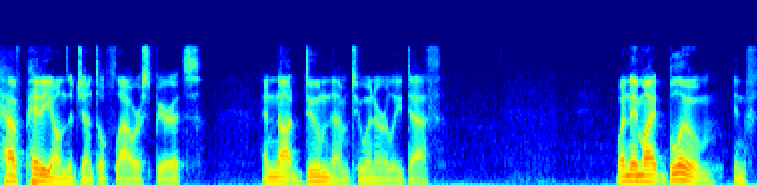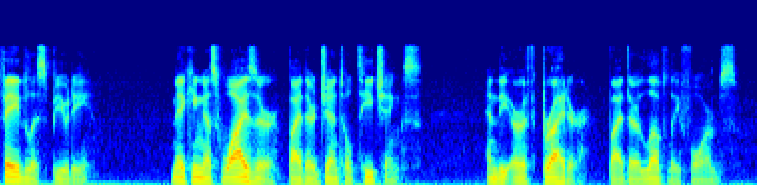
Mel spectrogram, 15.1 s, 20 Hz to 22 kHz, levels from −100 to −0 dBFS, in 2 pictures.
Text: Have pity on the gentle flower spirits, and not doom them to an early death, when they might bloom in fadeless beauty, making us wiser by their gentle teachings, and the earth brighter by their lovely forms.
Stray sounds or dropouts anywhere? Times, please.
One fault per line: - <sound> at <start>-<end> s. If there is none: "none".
none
